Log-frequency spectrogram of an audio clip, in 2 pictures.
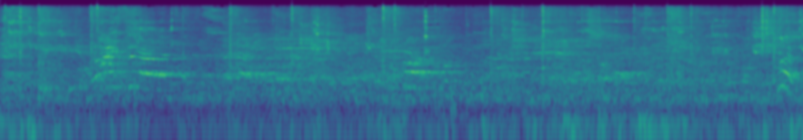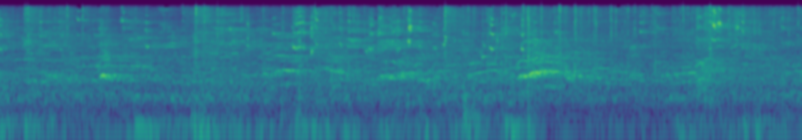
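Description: Men's doubles badminton rally in an indoor hall: repeated sharp racket strikes on the shuttlecock, with short squeaks scattered through it.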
